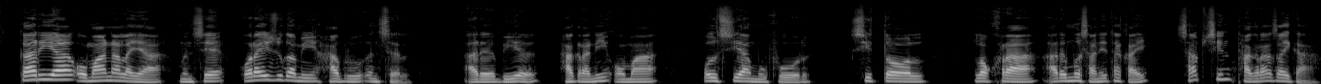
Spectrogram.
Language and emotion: Bodo, neutral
